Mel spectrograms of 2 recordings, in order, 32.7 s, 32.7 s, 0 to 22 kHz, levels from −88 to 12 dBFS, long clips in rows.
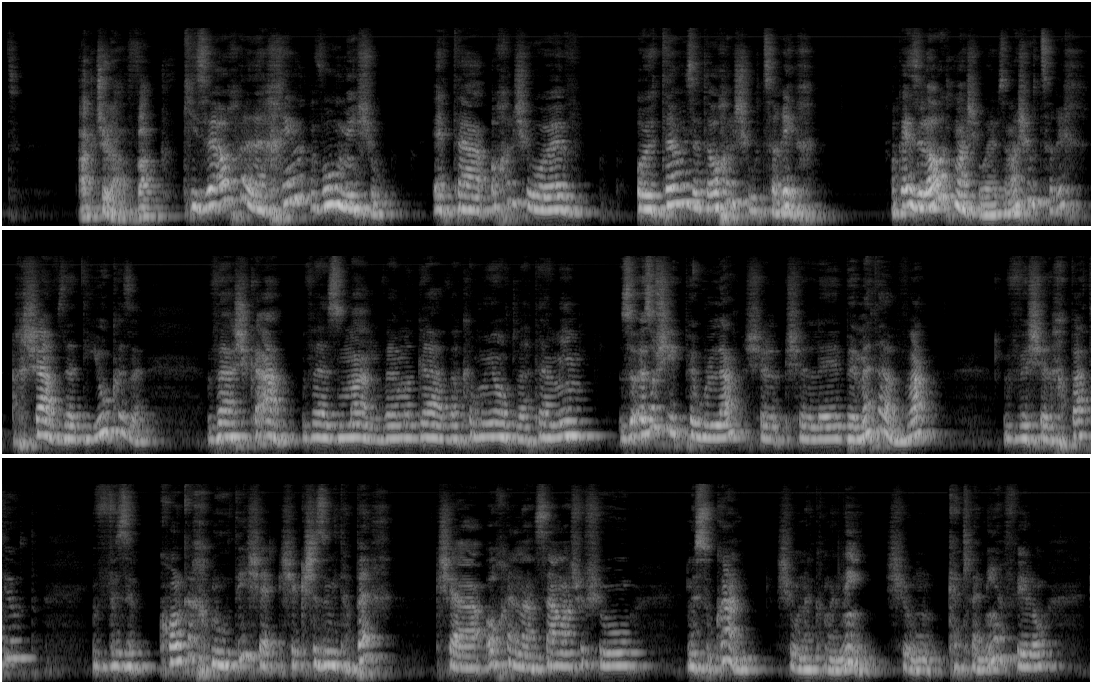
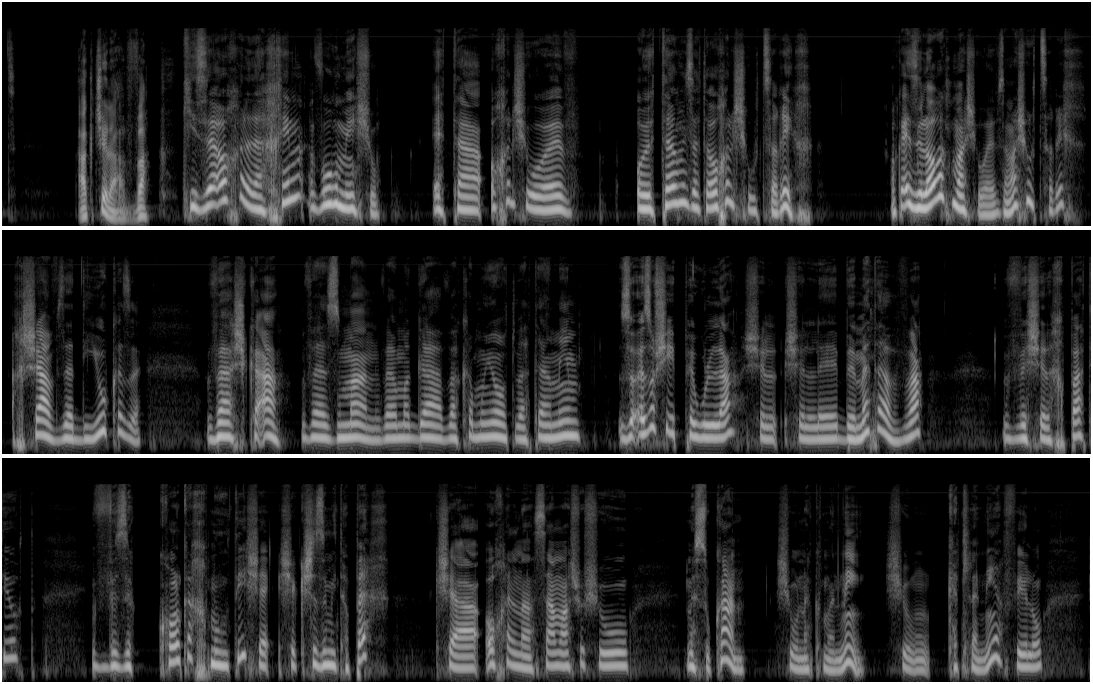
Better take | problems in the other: second | off-mic speech; far // room echo; slight; dies away in 0.3 s

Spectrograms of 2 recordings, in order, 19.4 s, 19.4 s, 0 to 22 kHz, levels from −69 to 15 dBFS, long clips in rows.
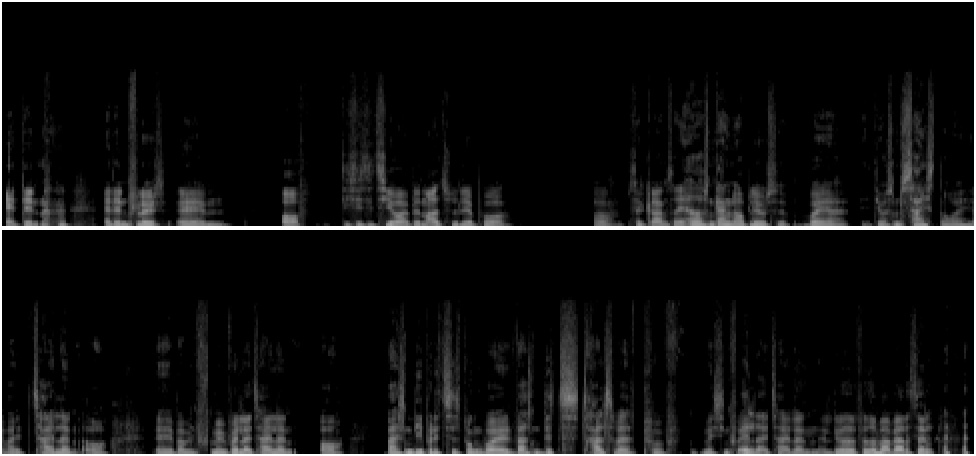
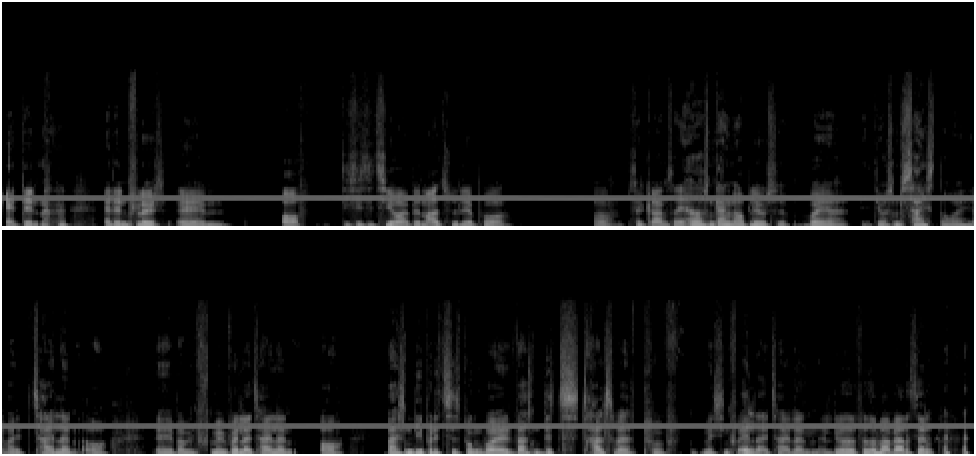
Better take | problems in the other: first | high-pitched whine; loud; throughout; 3 kHz, 8 dB below the speech

